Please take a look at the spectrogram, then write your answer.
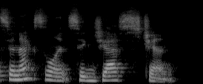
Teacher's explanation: Do you hear how that tone of voice or that intonation, that pitch is falling on that final sound?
